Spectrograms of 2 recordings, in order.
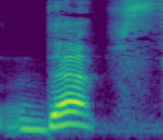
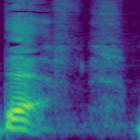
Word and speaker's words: depths: It is depths to this. D-E-P-T-H. Because sometimes I can't pronounce that word right. It might sound like I said deaf, but it's depths to this.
